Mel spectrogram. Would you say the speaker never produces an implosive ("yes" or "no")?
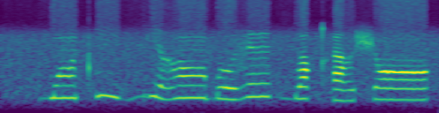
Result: no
